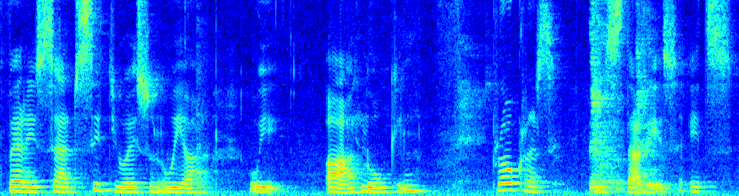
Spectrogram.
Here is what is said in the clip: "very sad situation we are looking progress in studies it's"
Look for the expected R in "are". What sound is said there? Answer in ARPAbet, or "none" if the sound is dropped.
W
